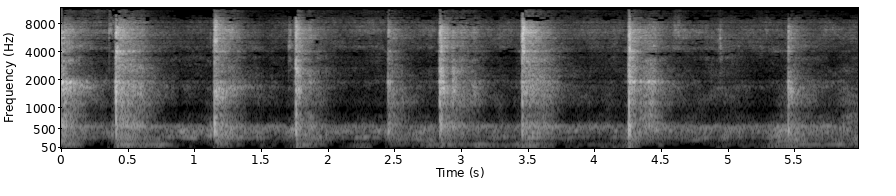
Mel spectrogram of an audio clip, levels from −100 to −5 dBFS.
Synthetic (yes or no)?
yes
